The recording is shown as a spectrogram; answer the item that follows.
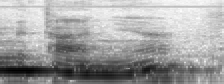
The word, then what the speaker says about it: metanoia: The Greek word is metanoia. Sometimes people pronounce it metanoia. It's actually metanoia, which is the same word that we use for a bow or even a full prostration.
